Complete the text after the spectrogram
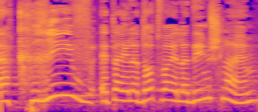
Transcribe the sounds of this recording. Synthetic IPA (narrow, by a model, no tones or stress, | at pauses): eakʰʁive̞thajelado̞tveajeladimʃelahe̞m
